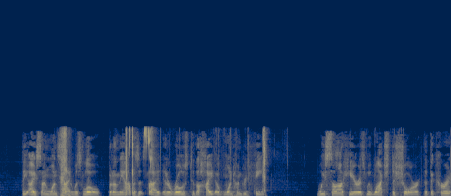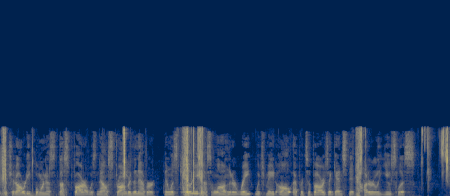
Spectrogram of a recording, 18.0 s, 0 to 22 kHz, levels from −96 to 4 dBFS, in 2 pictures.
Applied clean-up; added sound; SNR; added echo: neural mask model Resemble Enhance denoiser.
